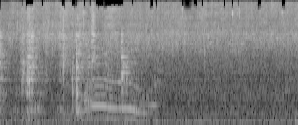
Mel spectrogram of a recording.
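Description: Shrimp crackle and sizzle in hot olive oil with garlic, a steady close frying hiss broken by a few stirring scrapes and brief clinks of a utensil.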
